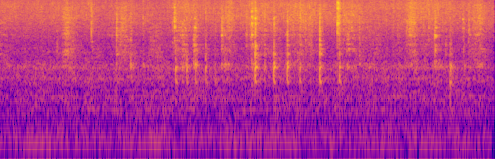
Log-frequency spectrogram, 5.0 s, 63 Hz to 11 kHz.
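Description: An extra 10 g of butter melts in a hot pan of French toast, giving a steady, close sizzle with scattered crackling pops and no voices.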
